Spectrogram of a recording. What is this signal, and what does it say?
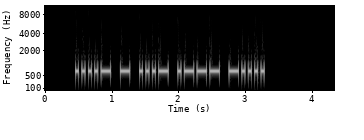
Morse code, heard as a keyed tone, about 25 wpm, 700 Hz. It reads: 4TVJ6
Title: Five Challenging Letter-Number Combinations 25wpm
